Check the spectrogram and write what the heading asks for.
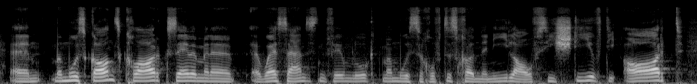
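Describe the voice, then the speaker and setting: A man's voice: fairly high pitch, a little mellow. A man, co-hosting a film podcast, speaking thoughtfully with frequent fillers. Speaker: podcast co-host. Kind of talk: casual film review chat.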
